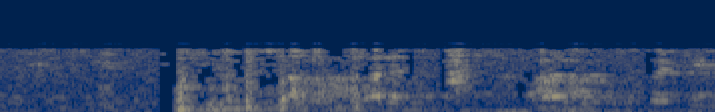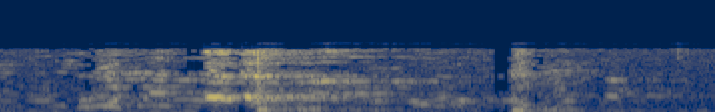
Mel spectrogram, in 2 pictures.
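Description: Young men shout to each other during play.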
